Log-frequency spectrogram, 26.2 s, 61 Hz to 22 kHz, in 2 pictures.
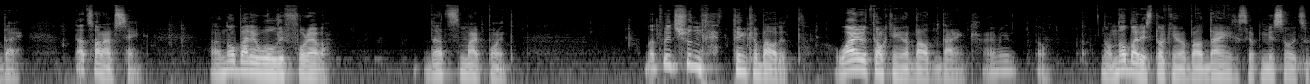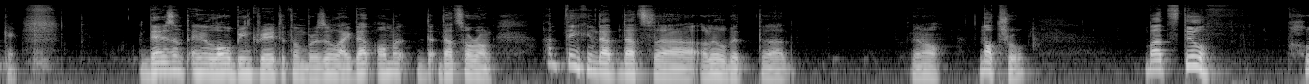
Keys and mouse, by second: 7.4-9.7 alt+drag, 7.4-9.7 alt+middle drag, 7.4-9.7 alt+right drag.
